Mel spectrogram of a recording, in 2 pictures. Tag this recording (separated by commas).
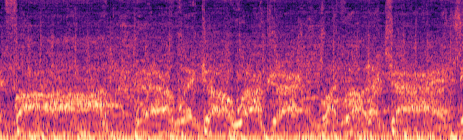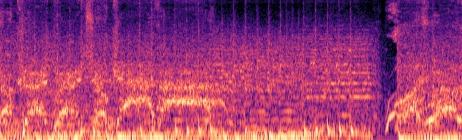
Music, Guitar, Strum, Musical instrument, Electric guitar, Acoustic guitar, Plucked string instrument, Bass guitar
